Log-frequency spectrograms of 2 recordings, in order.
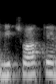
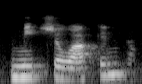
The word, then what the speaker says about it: Meechawakin: Oh, on Meechwakin, I realized I'm not sure, is it how I'm saying it, Meechwakin, or is there an extra syllable like Meechawakin?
